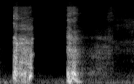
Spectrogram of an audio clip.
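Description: Two short, fairly dry coughs in quick succession from an adult.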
